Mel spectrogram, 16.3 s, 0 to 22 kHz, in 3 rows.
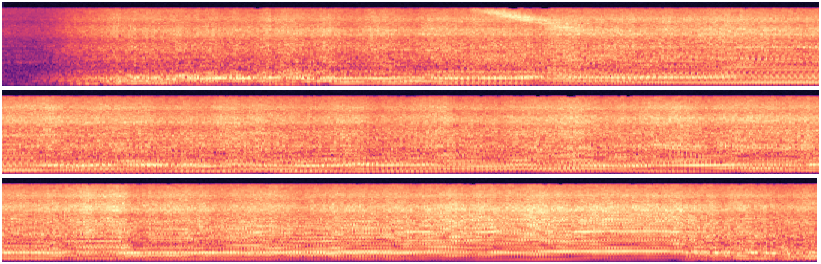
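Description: Ford 347 cubic-inch stroker small-block V8 with Holley Sniper fuel injection running under load on an engine dynamometer in a sweep pull, revs climbing slowly from under 4,000 to nearly 5,000 rpm. It comes in loud about half a second in and holds a steady note.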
